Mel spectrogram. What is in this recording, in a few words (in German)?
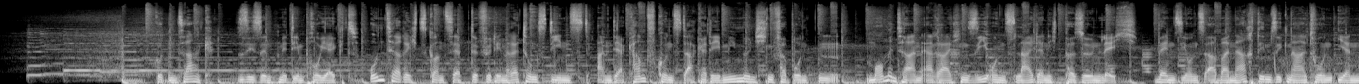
Ansage; Kampfkunstakademie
